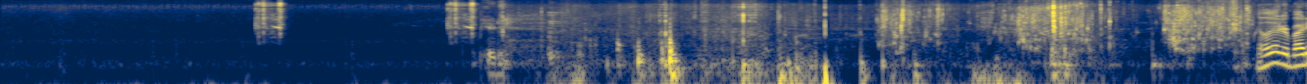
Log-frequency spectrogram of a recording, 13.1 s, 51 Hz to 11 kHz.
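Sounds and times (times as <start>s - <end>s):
water splashing against boat: 7.4s - 12.8s.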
